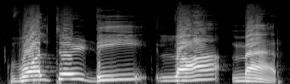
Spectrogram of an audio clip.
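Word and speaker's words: Walter de la Mare: बहुत सारे बंदे इसको पढ़ने में, इसकी प्रोनाउंसिएशन में उनको बड़ी प्रॉब्लम होती है। आप प्रॉब्लम फेस नहीं करेंगे। आज के बाद से आपको इसको पढ़ना है, वॉल्टर डी ला मैर।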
